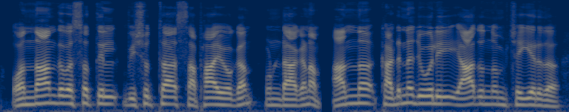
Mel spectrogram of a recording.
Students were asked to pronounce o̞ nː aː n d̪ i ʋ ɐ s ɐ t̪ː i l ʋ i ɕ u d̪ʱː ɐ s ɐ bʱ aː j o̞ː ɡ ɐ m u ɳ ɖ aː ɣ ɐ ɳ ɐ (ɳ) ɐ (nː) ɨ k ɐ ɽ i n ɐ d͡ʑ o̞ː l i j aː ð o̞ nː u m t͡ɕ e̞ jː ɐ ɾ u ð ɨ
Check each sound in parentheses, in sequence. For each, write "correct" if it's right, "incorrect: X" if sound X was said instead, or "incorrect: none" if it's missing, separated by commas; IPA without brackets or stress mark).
incorrect: m, correct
